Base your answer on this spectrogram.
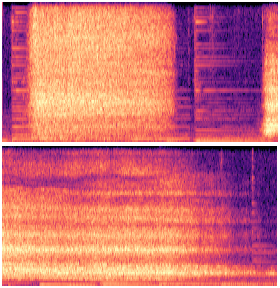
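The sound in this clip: A storyteller voicing a dragon's slow, deep breath: a long breathy hiss drawn in, a short pause, then an even longer, louder exhale, with soft, steady musical tones underneath.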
